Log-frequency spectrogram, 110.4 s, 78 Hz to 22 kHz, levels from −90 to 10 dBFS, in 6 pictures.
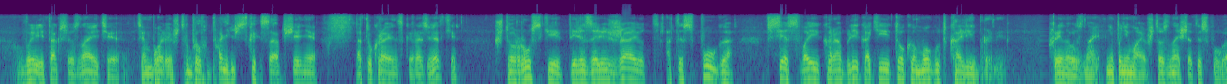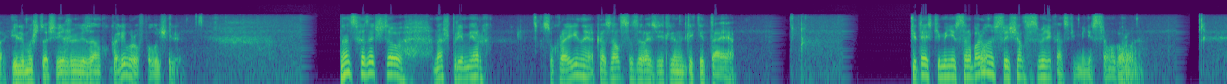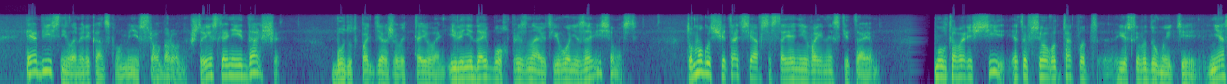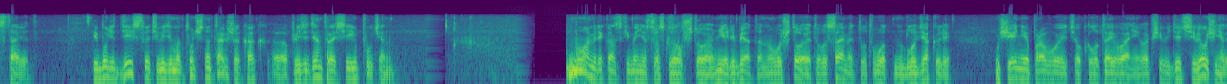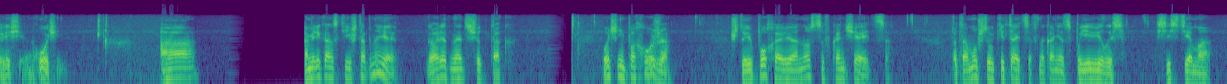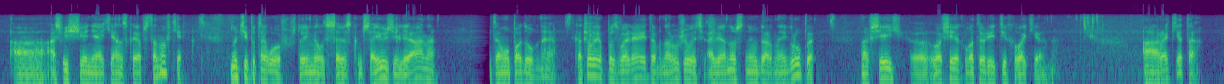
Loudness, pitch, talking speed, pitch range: -14 LUFS, 105 Hz, 105 wpm, 90-120 Hz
